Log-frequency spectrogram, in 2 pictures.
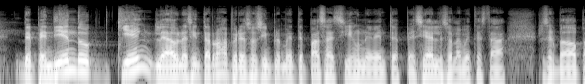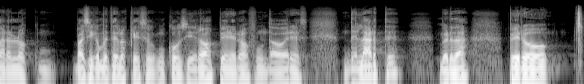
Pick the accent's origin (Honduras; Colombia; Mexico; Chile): Honduras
